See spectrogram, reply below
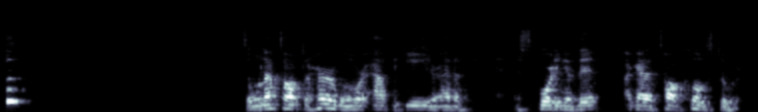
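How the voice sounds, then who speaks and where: A man's voice: mid-range voice, normal speed, long pauses, darkish tone, highs cut off. A man hosting a casual talk on leadership who speaks conversationally and keeps checking in with "right?". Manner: conversational, repeats "right?" often. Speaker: host.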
